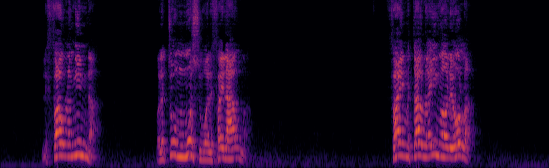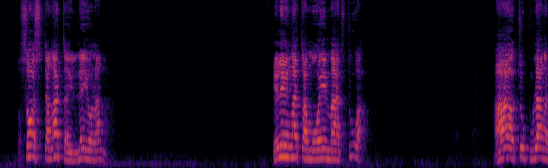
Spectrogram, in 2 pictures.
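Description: A middle-aged man speaks slowly and solemnly into a microphone, pausing between phrases.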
